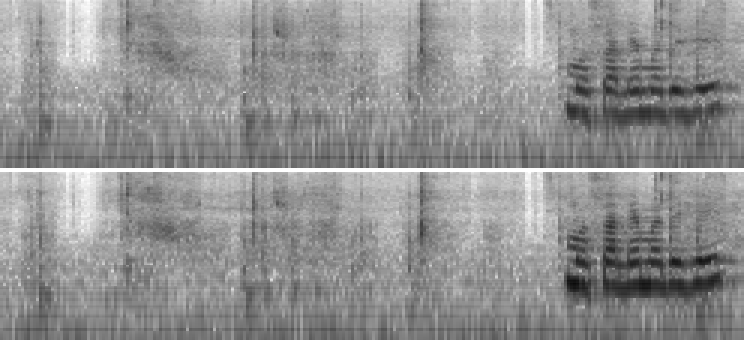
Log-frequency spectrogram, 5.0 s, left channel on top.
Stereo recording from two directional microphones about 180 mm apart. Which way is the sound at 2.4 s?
Centre (ahead or behind).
